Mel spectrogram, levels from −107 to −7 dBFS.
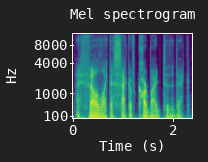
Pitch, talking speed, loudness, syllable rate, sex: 95 Hz, 250 wpm, -20 LUFS, 5.3 syllables/s, male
